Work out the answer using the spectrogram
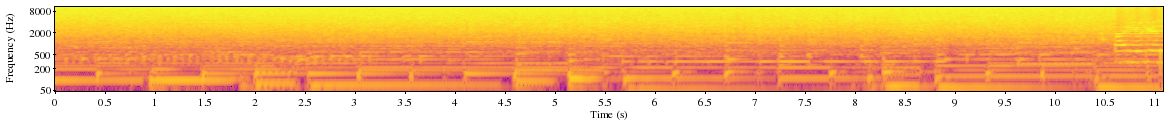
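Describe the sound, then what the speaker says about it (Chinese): Cabbage and glutinous rice peppers are stir-fried, a loud unbroken frying hiss running throughout while steady, tuneful background music plays underneath. "炒到高丽菜有点变软了，我们把糯米椒放进来"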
